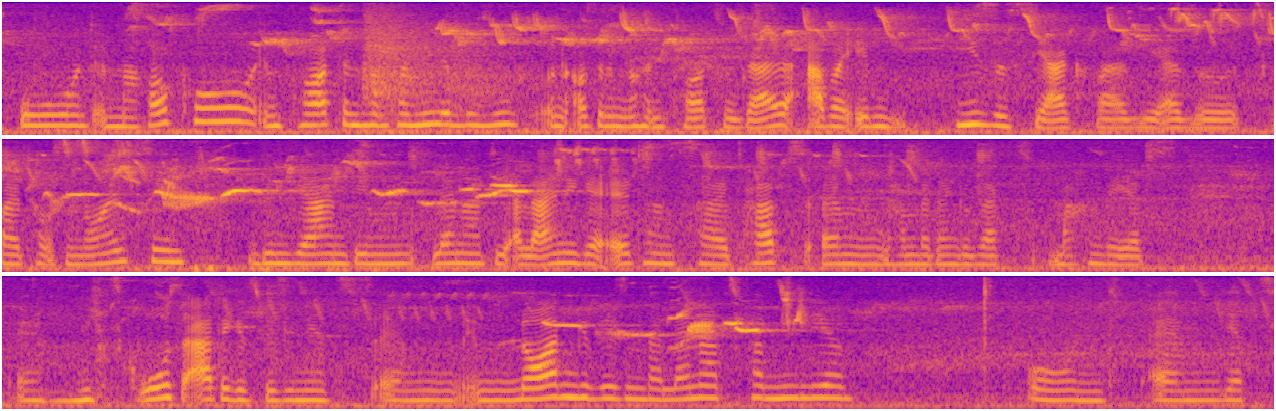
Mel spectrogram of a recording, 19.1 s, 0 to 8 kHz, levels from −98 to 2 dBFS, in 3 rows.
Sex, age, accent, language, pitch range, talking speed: female, 30-49, German, German, 205-255 Hz, 170 wpm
